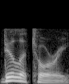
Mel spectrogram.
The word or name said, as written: dilatory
